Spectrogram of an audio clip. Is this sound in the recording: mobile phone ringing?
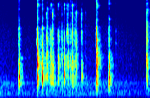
no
